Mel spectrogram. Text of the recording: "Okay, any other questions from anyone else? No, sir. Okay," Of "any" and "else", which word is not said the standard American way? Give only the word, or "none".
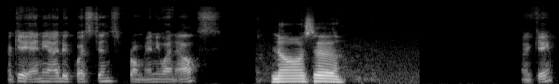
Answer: none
